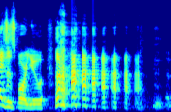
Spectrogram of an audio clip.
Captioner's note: laughs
